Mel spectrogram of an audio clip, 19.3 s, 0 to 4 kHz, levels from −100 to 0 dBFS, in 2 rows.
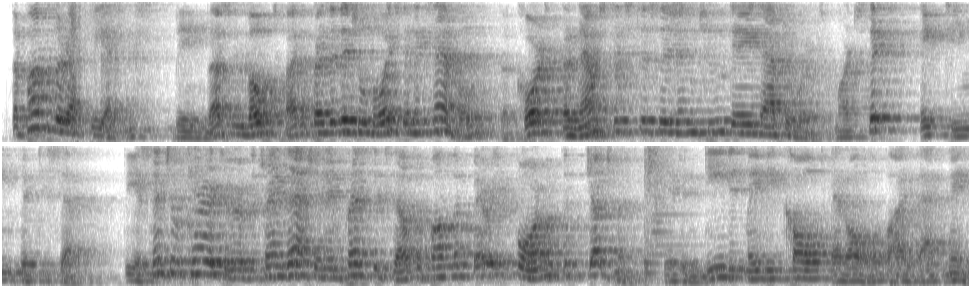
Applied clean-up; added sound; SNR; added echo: neural separator model SepFormer DNS4.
